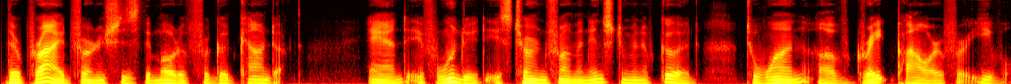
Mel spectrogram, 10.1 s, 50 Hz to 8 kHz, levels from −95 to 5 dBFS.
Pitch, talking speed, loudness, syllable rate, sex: 105 Hz, 150 wpm, -20 LUFS, 4.3 syllables/s, male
